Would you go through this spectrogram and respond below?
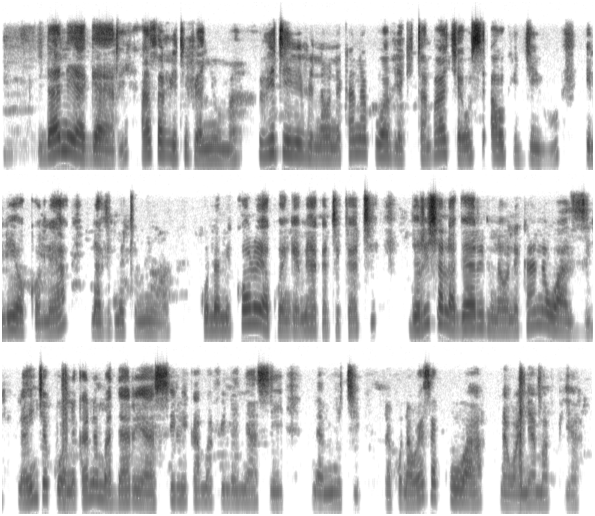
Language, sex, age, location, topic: Swahili, female, 25-35, Nairobi, finance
